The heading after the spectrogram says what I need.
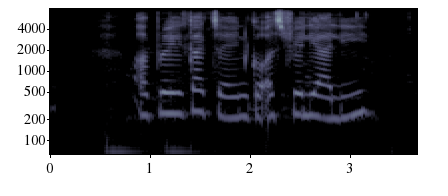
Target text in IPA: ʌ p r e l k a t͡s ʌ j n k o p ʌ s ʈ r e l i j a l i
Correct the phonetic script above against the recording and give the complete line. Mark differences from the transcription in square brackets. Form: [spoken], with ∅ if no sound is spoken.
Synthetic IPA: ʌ p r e l k a t͡s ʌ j n k o [ʔ] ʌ s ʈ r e l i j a l i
